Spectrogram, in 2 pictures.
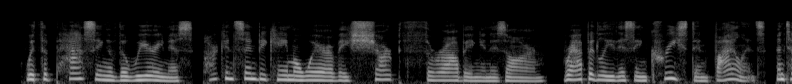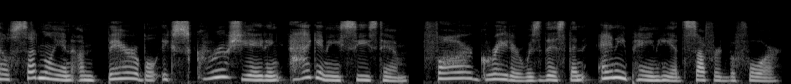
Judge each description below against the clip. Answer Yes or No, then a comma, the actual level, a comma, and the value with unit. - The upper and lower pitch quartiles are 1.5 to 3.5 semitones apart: No, average, 4.6 semitones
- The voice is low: No, high, 200 Hz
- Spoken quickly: No, average, 150 wpm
